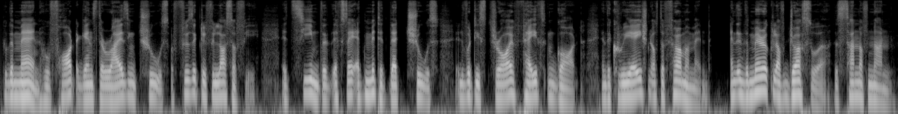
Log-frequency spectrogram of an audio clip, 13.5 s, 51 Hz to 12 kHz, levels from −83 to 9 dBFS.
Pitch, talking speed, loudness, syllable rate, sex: 110 Hz, 185 wpm, -20 LUFS, 4.9 syllables/s, male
